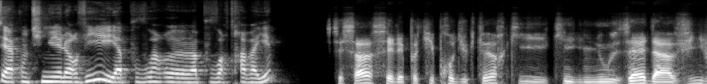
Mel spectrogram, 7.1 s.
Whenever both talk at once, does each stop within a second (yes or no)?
yes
